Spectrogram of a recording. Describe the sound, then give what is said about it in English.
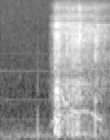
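A single sharp sniff, a breathy rush of air drawn in through the nose, fairly loud, lasting just over half a second after a brief quiet click. “How would you describe the sound of a sniff?”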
